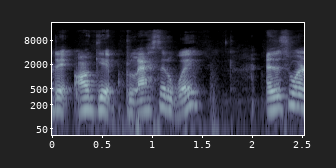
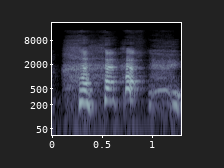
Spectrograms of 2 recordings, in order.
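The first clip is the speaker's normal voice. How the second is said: high, hammed-up villain cackle; villainous laugh; 12 semitones higher than usual. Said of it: "Orochimaru laughs and says".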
